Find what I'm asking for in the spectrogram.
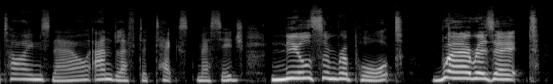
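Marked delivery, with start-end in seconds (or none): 2.7-5.4 slow, loud demanding; angry boss. A narrator's reading. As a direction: manager furious about a late report. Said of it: "Tessa's rage".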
